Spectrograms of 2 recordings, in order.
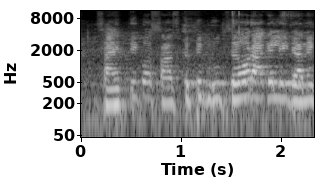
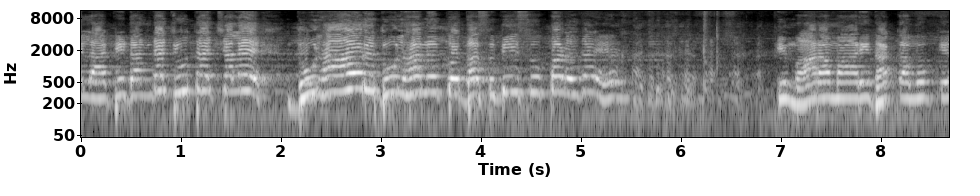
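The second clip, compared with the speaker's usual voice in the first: loud, rhythmic stage verse, rising at line ends; comic verse recitation; 3 semitones higher, 7 dB louder, slower than usual. Acted. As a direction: belt the comic couplets out to the crowd. (ज़ोरदार लयबद्ध हास्य कविता पाठ)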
